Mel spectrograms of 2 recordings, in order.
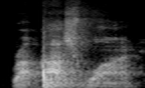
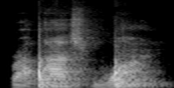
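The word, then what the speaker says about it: ראשון: So we have first, how you would say first is ra ash wan. All right? First is ra ash wan.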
